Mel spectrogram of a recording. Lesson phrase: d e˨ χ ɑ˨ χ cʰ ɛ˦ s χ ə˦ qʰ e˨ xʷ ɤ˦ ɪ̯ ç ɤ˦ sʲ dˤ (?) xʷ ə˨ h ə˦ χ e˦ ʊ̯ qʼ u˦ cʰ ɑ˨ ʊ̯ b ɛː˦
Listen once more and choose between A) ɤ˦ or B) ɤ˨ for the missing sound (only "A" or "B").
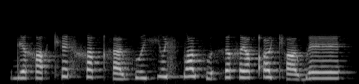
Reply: A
